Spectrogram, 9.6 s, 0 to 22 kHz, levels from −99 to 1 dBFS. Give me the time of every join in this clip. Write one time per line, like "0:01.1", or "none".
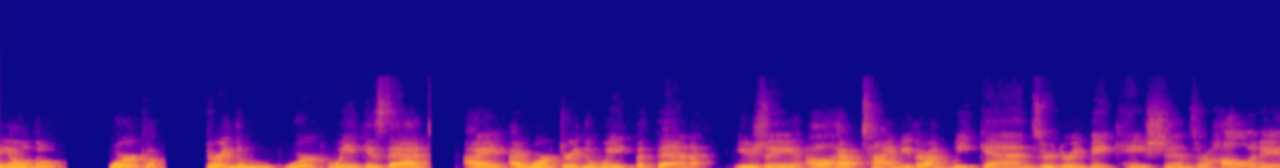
none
